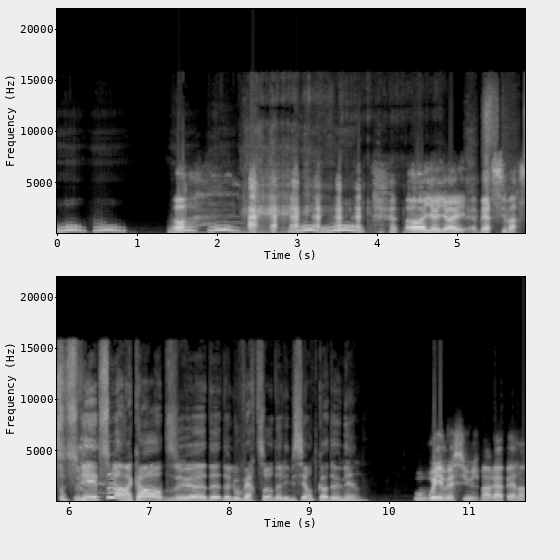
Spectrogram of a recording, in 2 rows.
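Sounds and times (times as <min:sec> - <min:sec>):
pigeon-like cooing: 0:00.0 - 0:03.9
speech: 0:01.5 - 0:01.8, 0:04.2 - 0:09.8, 0:10.4 - 0:11.7
laughter: 0:01.5 - 0:06.7.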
